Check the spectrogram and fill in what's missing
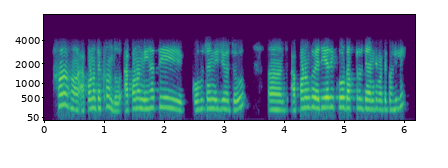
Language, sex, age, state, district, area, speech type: Odia, male, 18-30, Odisha, Dhenkanal, rural, conversation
